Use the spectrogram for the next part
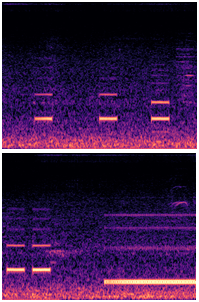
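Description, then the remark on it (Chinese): Telephone keypad dialing a number taken from a notebook: five short two-tone beeps at an uneven rhythm, followed by a steady, louder ringback-style tone that holds to the end, over a soft background hiss. “他就从记事本中找到张姨的一个女儿的电话，拨打了过去，和她问了问情况。”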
